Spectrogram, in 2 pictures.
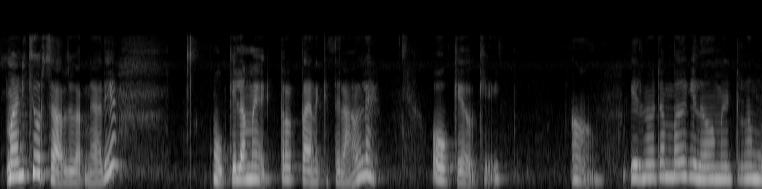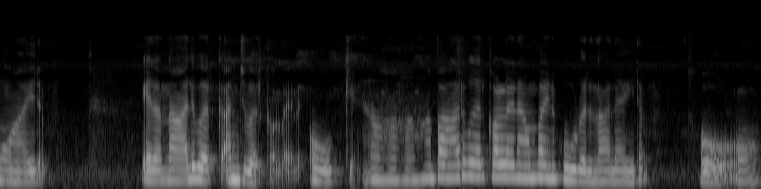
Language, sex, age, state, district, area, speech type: Malayalam, female, 18-30, Kerala, Pathanamthitta, rural, spontaneous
